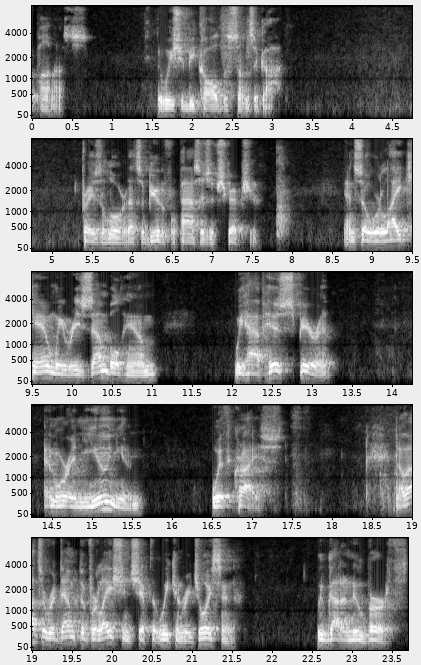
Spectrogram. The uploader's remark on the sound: Sermon delivered at Pilgrim Baptist Church on Sunday, September 17, 2023, at 2:15 pm. Jere Whitson Rd.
